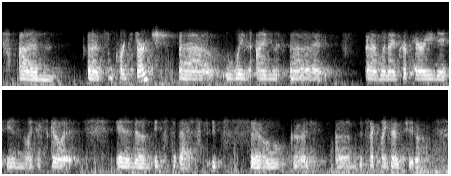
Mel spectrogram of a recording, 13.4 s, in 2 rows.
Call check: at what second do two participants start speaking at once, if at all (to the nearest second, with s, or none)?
none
